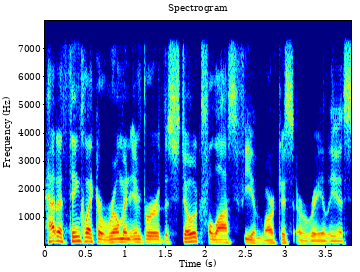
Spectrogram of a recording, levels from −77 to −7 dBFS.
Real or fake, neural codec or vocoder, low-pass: fake; codec, 16 kHz, 2 kbps, FunCodec, trained on Chinese and English, 25 frames a second; 7.2 kHz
